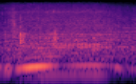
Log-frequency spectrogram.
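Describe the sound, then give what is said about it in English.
A car pulls away from a crowded school pickup with a low engine hum that swells briefly, then settles into a steady rumble. “He watches the car pull away.”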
